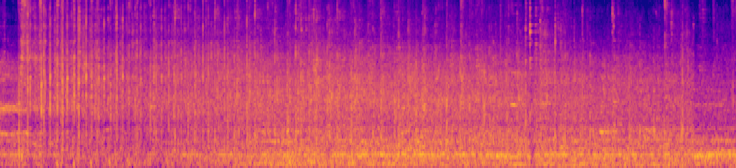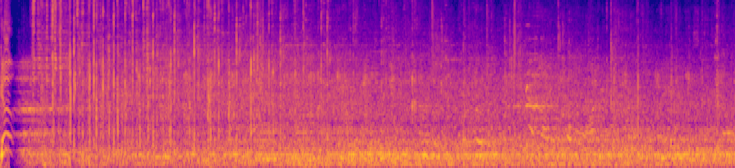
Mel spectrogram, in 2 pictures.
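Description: Speed-skate blades striking and scraping the ice in quick running strides during standing starts, over indoor rink noise with voices in the background. The sound breaks off briefly about eleven seconds in, and a second run of strides follows.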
